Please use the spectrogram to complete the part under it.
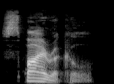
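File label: "spiracle", British English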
